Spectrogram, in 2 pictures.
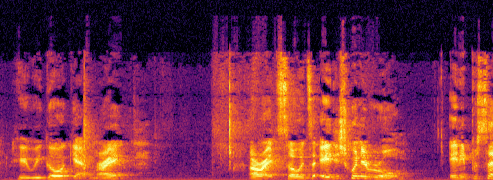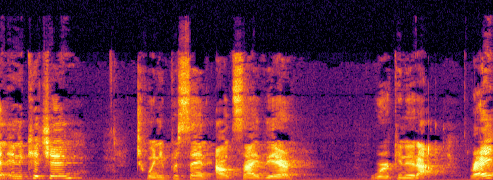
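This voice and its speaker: With audible room echo, a woman speaks in an animated tone at a moderate pace, her pitch swinging very widely between long, frequent pauses. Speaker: health and wellness vlogger. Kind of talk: live stream talk.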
